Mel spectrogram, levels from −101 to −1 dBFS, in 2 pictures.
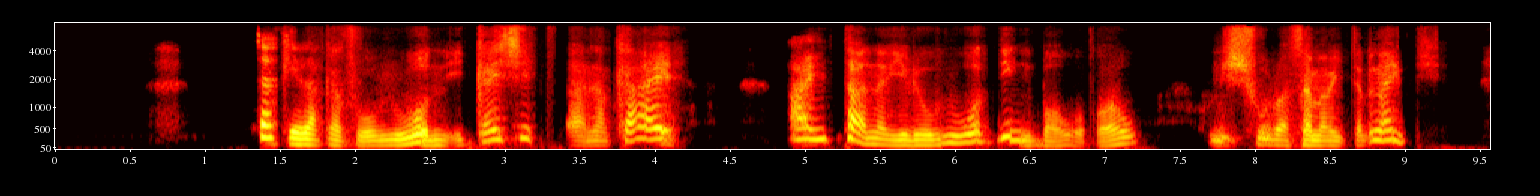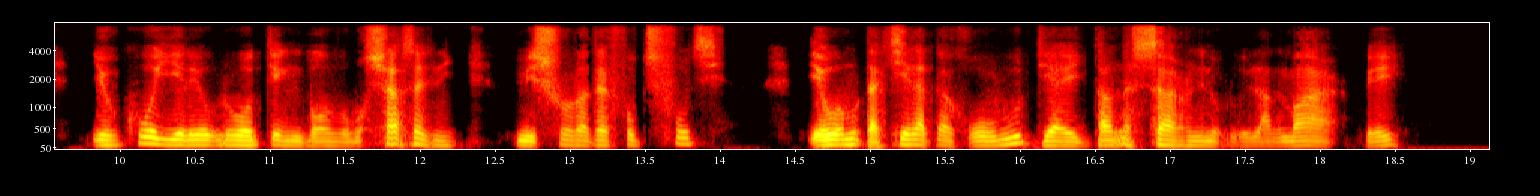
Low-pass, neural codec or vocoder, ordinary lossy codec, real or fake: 7.2 kHz; codec, 16 kHz in and 24 kHz out, 0.4 kbps, LongCat-Audio-Codec, four codebook decoder; AAC, 32 kbps; fake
